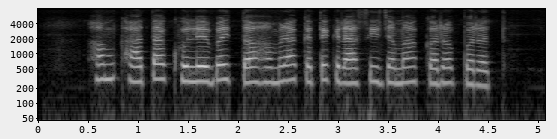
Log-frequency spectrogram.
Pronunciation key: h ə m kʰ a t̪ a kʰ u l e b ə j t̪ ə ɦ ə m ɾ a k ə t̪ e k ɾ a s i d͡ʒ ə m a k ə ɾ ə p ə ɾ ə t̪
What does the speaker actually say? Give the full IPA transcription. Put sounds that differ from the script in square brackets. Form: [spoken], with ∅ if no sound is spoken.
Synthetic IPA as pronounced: h ə m kʰ a t̪ a kʰ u l e b ə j t̪ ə ɦ ə m ɾ a k ə t̪ e k ɾ a s i d͡ʒ ə m a k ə ɾ ə p ə ɾ ə t̪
